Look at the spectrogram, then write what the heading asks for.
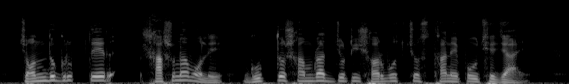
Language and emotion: Bengali, neutral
